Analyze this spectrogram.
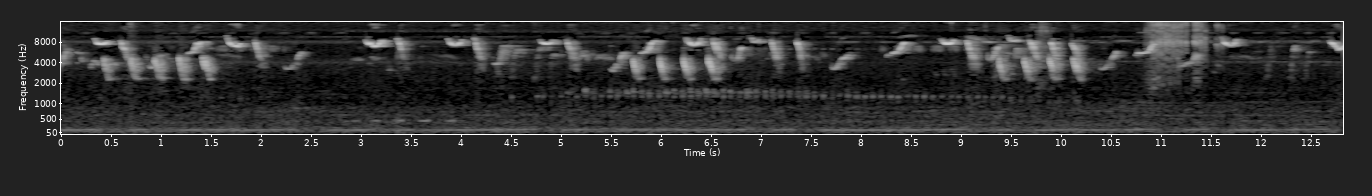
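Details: Oriental magpie-robin, wild young male, lured in forest: a long, varied stream of high whistles and quick downward-sweeping notes, repeated in phrases with brief gaps, a soft lower trill midway, a steady low hum throughout.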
